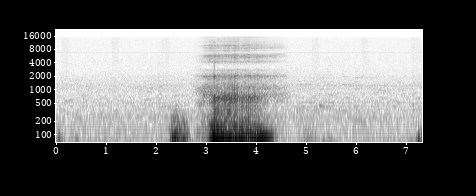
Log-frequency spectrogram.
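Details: Person snoring hard, recorded in 2015: a loud, deep rattling snore on an in-breath, preceded by a softer breath; heavy snoring.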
